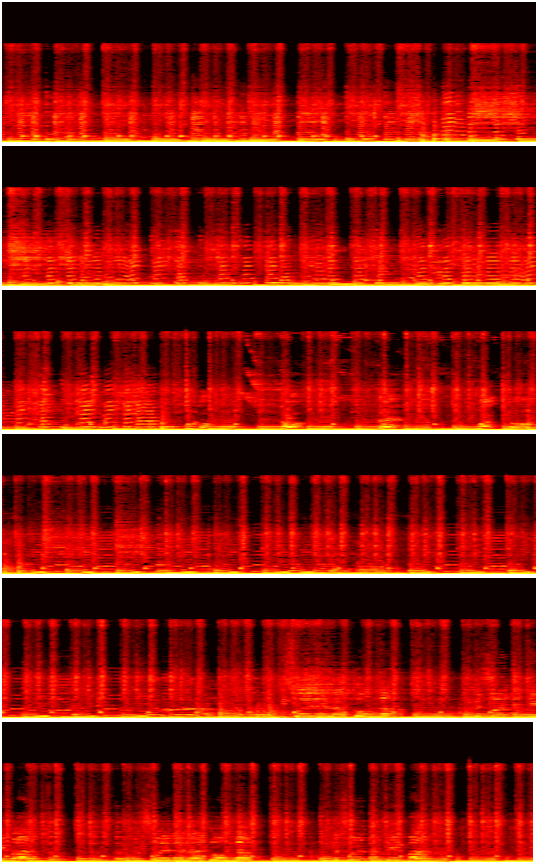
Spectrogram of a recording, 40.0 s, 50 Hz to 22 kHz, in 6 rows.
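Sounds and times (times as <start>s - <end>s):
drum kit: 0.0s - 40.0s
electric bass line: 0.0s - 40.0s
marimba-like melody: 0.0s - 40.0s.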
